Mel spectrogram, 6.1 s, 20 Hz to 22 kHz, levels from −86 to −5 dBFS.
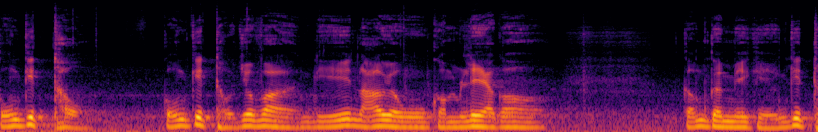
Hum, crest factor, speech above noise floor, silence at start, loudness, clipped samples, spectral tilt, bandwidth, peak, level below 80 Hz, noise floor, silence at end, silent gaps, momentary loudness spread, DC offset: none; 18 dB; 20 dB; 0 s; -26 LUFS; under 0.1%; -7.5 dB/octave; 15 kHz; -8 dBFS; -50 dBFS; -45 dBFS; 0 s; none; 11 LU; under 0.1%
